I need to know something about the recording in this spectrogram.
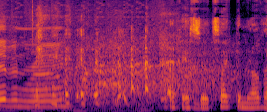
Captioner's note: all laugh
